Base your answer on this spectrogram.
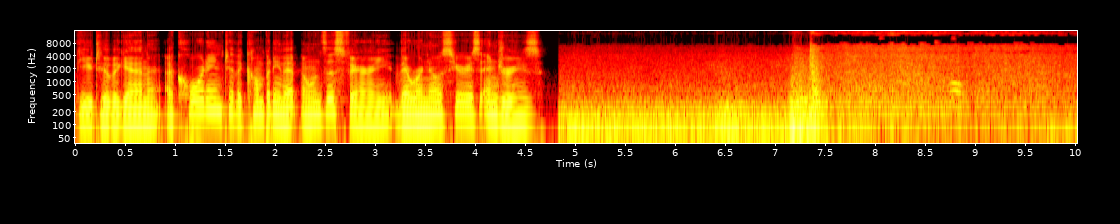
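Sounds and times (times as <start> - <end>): wave crashing into windows: 4.8 - 10.0.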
